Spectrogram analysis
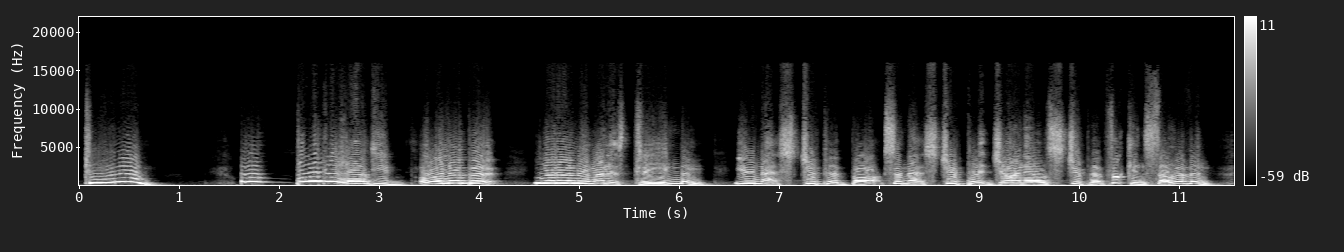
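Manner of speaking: very high, loud, shrill harangue; wife screaming at husband in row; angry shouting. Acted. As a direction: yell him down with scorn.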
